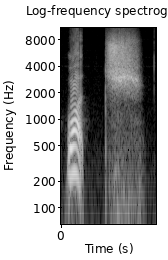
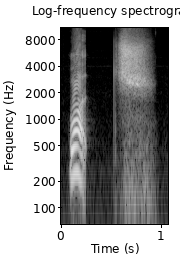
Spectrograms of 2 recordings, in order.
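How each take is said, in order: Both takes have the same delivery.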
